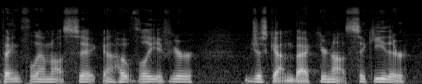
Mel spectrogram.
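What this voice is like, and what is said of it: Rough, worn-out sounding voice. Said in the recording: “in this terrible voice ... from ATA show”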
